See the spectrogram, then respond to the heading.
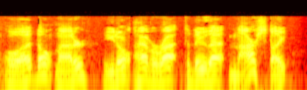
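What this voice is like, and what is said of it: Put-on redneck accent. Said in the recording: “I just do the redneck accent”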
